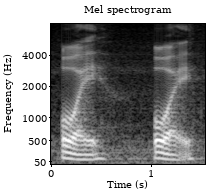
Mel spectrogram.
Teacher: I'm not using ah and I per se. I'm just starting with a rounded open vowel and closing with an unrounded high front vowel. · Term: gliding diphthong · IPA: ɔɪ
